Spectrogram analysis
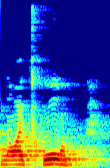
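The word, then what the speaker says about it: Neutrum: sống chung sống chung trong Tiếng Đức thì người ta đọc là noitheum ký hiệu bằng chữ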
